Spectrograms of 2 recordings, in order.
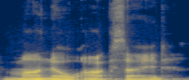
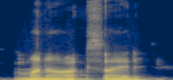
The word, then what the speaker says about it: monoxide: The reason it's not monooxide is because that kind of sounds strange, monoxide, and it creates a diphthong where two vowels are within the same syllable. So you eliminate one of them, and then it's simply dichlorine monoxide.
